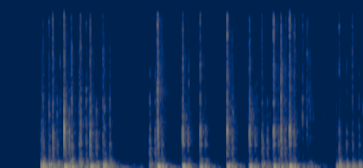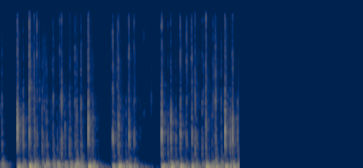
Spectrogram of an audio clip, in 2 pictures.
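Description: Computer keyboard typing: quick runs of keystrokes with short pauses between them, starting about half a second in and stopping about nine seconds in.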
